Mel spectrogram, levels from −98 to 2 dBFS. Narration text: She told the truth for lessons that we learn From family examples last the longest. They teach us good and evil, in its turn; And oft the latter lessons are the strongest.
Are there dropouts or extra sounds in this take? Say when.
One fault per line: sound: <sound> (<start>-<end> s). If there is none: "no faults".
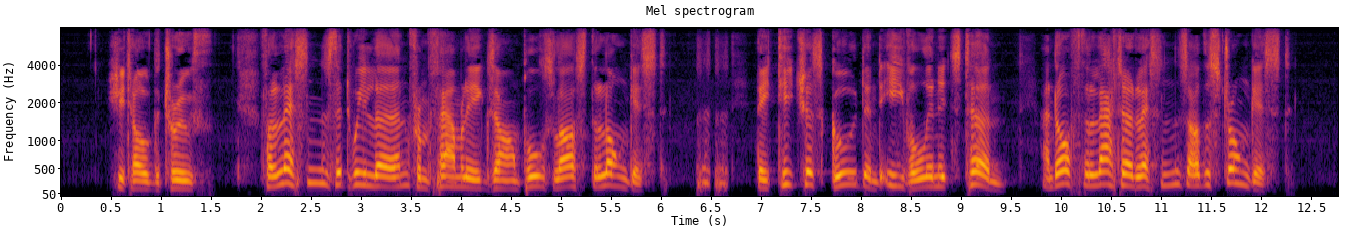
sound: laugh (6.4-6.7 s)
